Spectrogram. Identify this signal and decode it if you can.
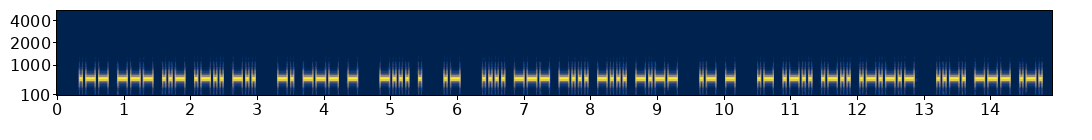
Morse code, heard as a keyed tone, about 25 wpm, 600 Hz. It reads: WOULD NOT BE A HOBBY AT ALL. FOR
